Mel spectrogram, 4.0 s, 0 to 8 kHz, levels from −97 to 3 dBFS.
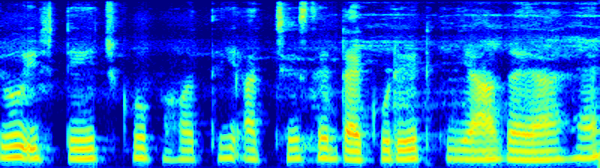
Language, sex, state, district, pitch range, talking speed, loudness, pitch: Hindi, female, Bihar, Purnia, 160-180 Hz, 165 wpm, -33 LUFS, 170 Hz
